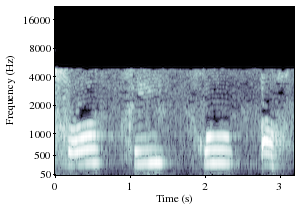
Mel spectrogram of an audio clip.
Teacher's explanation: you can feel the resonation of the ha in the top of the throat.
